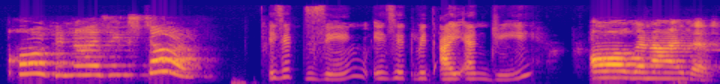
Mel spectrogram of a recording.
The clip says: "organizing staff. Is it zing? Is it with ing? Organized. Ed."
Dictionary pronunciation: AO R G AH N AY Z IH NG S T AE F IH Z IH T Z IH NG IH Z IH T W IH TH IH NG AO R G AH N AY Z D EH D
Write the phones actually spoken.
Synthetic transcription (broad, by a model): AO R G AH N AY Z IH NG S T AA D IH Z IH T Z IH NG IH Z IH T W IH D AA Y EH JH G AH N AY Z EH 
